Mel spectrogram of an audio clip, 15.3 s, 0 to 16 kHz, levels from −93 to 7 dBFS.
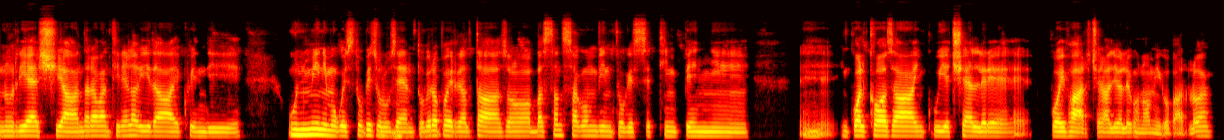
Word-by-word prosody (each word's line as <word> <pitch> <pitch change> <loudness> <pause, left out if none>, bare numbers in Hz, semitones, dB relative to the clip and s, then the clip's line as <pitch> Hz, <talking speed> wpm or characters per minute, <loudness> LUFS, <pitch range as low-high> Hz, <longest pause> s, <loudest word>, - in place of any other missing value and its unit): non 120 +1 -2
riesci 125 0 +4
ad 115 -1 +4
andare 120 +2 0
avanti 125 0 -1
nella 130 +1 0
vita 120 -1 +1
e 115 -1 -4
quindi 110 -2 -4 0.6
un 145 -1 +3
minimo 145 -3 +4
questo 125 +1 -1
peso 130 -3 -1
lo 115 - -2
sento. 115 -1 -2
Però 125 +2 +1
poi 130 -1 0
in 120 - -2
realtà 115 0 0
sono 120 0 -2
abbastanza 120 +3 -2
convinto 125 -2 -4
che 115 0 -2
se 120 +2 -5
ti - - -12
impegni, 115 -2 -2 0.6
ehm, - - -8
in 120 -2 -9
qualcosa 125 0 +4
in 120 -1 -5
cui 120 -1 -2
eccellere 115 -2 0 0.2
puoi 120 -1 +2
farcela 115 0 +1
a - - +2
livello 110 0 0
economico 100 -3 -5
parlo, 120 +5 -3
eh. 120 -1 -7
120 Hz, 155 wpm, -23 LUFS, 115-125 Hz, 0.6 s, riesci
